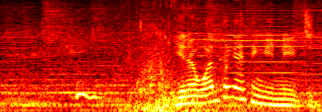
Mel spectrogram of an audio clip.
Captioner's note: water splashes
